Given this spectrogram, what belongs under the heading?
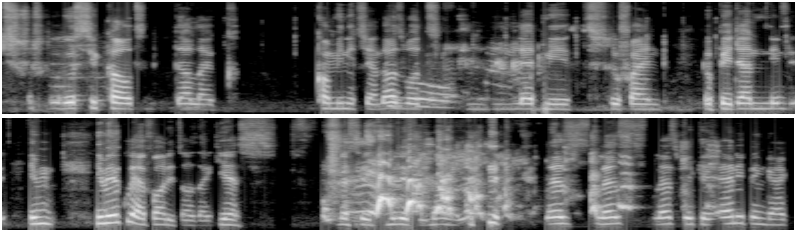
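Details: Stuttering in a speaker who accepts and lives with the stammer rather than using avoidance strategies.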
